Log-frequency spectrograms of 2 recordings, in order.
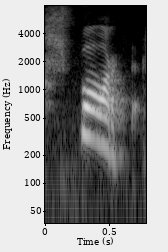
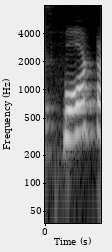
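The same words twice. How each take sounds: First: "സ്പോർട്ട്" as shport, sh before p. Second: "സ്പോട്ട്" as sport, s before p; plain S sound. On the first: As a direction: begin "സ്പോർട്ട്" with a hushing sh. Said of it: "ഷ്പ് എന്നാണ് പറയുക". ("സ്പോർട്ട്" ഷ് ശബ്ദത്തിൽ) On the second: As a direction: keep the English s in "സ്പോട്ട്". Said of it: "സ്പോട്ട് അല്ല". ("സ്പോട്ട്" സ് ഉച്ചരിച്ച്) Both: Shown as a demonstration.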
